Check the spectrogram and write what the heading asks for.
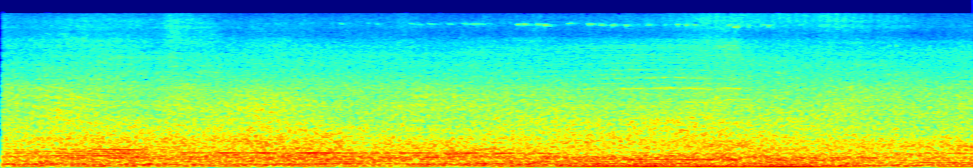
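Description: Street traffic: steady noise of passing motor vehicles with a low rumble and engine hum.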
